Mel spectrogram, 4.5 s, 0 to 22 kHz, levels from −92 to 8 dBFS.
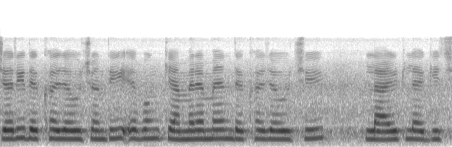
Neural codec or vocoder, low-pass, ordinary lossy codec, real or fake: none; none; none; real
